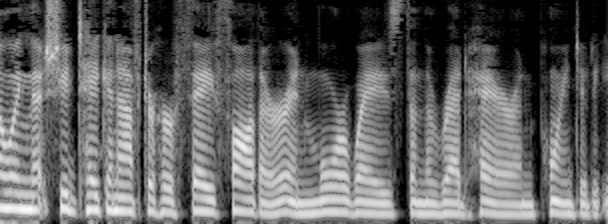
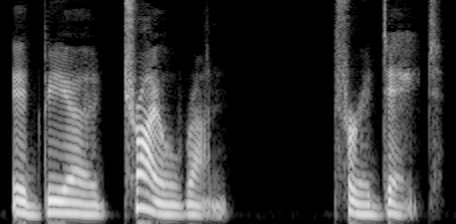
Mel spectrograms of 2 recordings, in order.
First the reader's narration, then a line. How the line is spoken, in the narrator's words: Connor said through his teeth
